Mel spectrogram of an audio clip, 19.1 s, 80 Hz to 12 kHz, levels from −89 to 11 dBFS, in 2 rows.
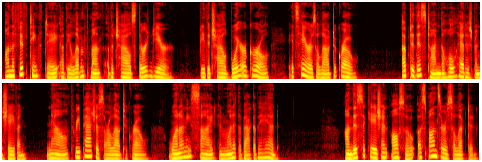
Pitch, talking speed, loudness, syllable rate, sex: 150 Hz, 195 wpm, -20 LUFS, 3.9 syllables/s, female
